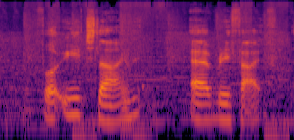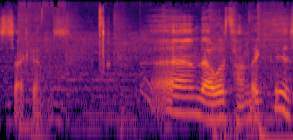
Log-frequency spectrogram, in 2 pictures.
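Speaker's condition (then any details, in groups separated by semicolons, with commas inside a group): Cerebral palsy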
